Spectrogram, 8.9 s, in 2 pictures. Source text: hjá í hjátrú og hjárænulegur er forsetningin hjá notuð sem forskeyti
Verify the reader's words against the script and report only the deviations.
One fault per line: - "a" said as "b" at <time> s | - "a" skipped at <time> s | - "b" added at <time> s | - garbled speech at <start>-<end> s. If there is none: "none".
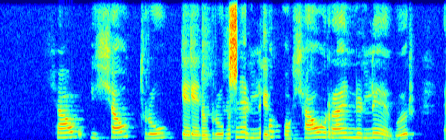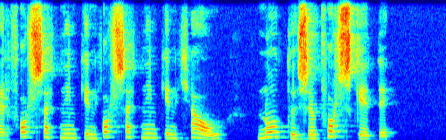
- garbled speech at 1.8-2.8 s
- "forsetningin" added at 5.5 s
